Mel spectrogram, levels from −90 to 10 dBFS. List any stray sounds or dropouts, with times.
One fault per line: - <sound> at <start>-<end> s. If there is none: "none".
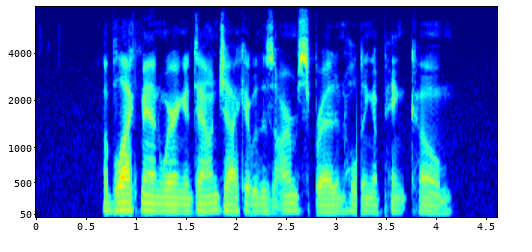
- dropout at 3.2-3.2 s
